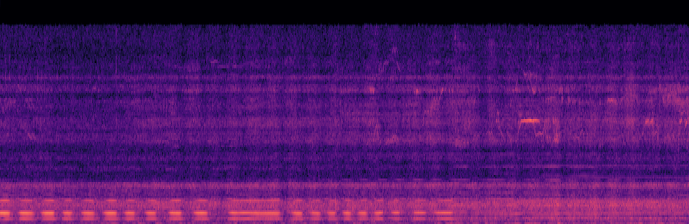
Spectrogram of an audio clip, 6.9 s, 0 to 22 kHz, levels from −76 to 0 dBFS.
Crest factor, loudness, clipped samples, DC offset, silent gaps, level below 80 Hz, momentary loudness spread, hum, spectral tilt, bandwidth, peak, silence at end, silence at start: 16 dB; -27 LUFS; under 0.1%; under 0.1%; none; -54 dBFS; 3 LU; none; -1.5 dB/octave; over 20 kHz; -14 dBFS; 0 s; 0 s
